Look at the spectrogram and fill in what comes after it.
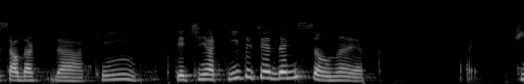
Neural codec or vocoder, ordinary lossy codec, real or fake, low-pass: codec, 44.1 kHz, 3.4 kbps, Pupu-Codec; Opus, 24 kbps; fake; 7.2 kHz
